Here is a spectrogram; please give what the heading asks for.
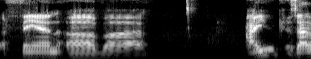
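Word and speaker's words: Aiyuk: I'm still not a fan of Ayuk.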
